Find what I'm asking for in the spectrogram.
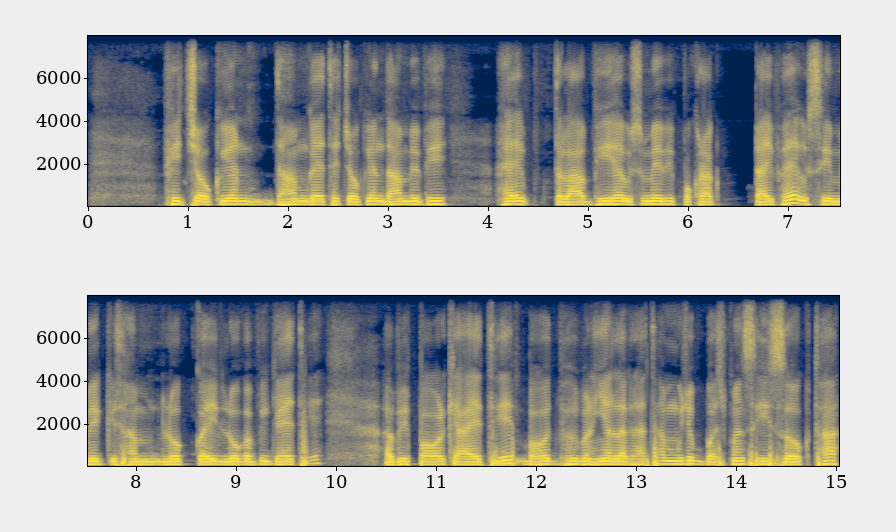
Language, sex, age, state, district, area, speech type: Hindi, male, 18-30, Uttar Pradesh, Jaunpur, rural, spontaneous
